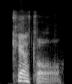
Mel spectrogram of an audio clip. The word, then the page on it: kettle: British English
